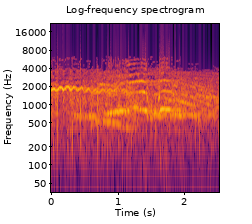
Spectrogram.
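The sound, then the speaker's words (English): A bucking bronco neighs loudly and shrilly in a long, wavering whinny as it bursts out with a rider aboard, continuous for a couple of seconds, with faint hoof clatter beneath. “Look at that horse.”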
